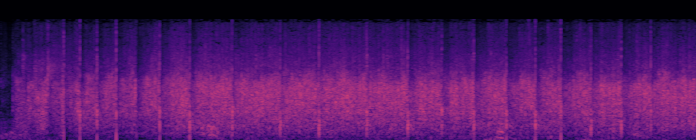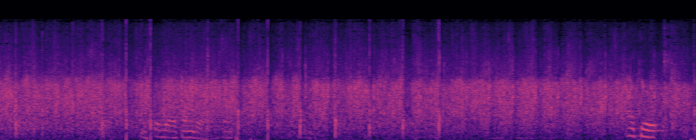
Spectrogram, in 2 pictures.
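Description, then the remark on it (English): A large audience applauds steadily at the end of a speech by a speaker addressed as Eminency. A dense, loud wash of many hands clapping holds for about twenty seconds, with faint voices occasionally surfacing beneath it. “They'll have a chance to applaud at the end as well.”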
